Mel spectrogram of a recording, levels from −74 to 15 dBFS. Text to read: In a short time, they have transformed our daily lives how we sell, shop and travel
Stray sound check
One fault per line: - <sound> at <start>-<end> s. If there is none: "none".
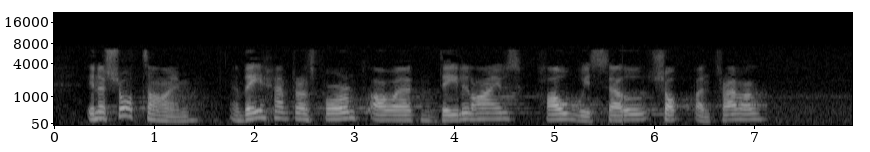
none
